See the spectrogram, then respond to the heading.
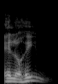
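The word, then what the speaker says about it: אֱלֹהִים: Y el primer nombre que conocemos de Dios, si empezamos a leer la Biblia desde el principio, es un nombre que se pronuncia Elohim.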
